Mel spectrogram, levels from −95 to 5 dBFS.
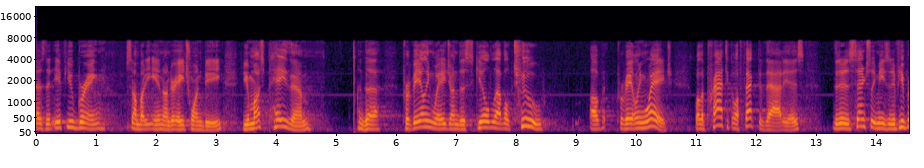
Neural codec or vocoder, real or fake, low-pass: none; real; 7.2 kHz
